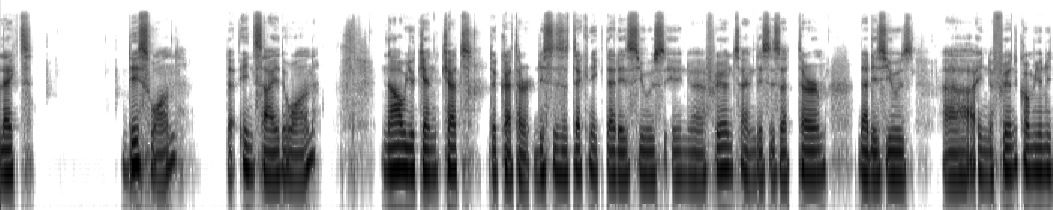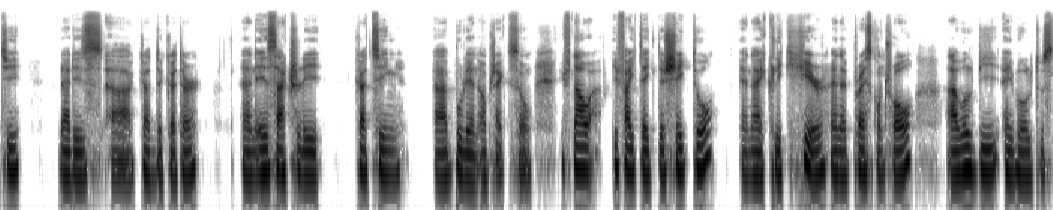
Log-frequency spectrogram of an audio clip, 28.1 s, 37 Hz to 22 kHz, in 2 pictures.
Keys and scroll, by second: 6.2 shift+f.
